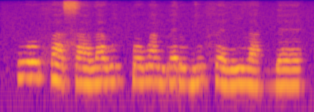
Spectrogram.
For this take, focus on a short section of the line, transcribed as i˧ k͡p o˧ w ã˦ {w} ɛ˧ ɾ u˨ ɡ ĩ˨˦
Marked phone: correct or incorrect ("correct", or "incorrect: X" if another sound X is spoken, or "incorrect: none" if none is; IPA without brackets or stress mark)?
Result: incorrect: b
